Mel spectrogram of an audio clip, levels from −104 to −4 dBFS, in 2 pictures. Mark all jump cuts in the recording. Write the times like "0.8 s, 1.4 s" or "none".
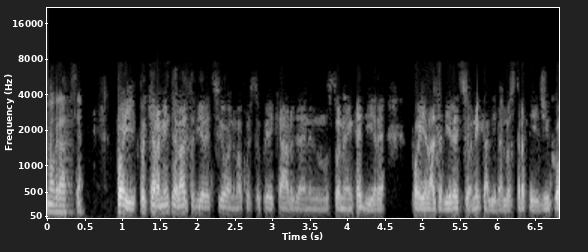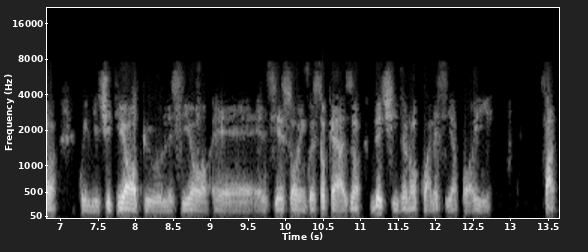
11.0 s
